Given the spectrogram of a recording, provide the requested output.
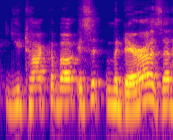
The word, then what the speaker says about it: Madeira: ukulele really quickly you talk about is it madera is that how you say it yeah madeira right um madeira you talk about a distinction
